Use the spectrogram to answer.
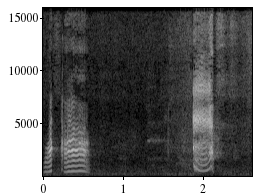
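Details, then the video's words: Green Indian ringneck parakeet, said to be talking: two bending, harmonic-rich calls in quick succession, a pause, then one arched, nasal call, over a low steady background hum. "Indian Ringneck Green Parrot Natural Sounds || mithu baat Kat raha hain"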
